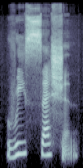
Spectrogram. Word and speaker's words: recession: Next up, recession. The stress is on the second syllable. Recession, not recession.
